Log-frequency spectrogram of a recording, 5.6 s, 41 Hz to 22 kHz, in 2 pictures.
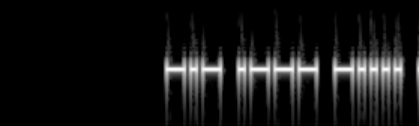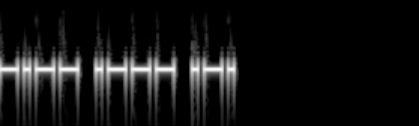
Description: Morse code, heard as a keyed tone, about 29 wpm, 700 Hz. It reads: KJ6YJR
